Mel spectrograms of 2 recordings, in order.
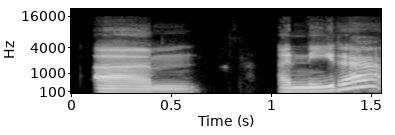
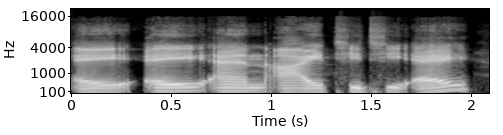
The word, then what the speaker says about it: Anitta: He was most recently spotted with Anitta. I think that's how you say her name. Anitta. And Anitta. I'm thinking it's Anitta. Anitta and Lele Pons, who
